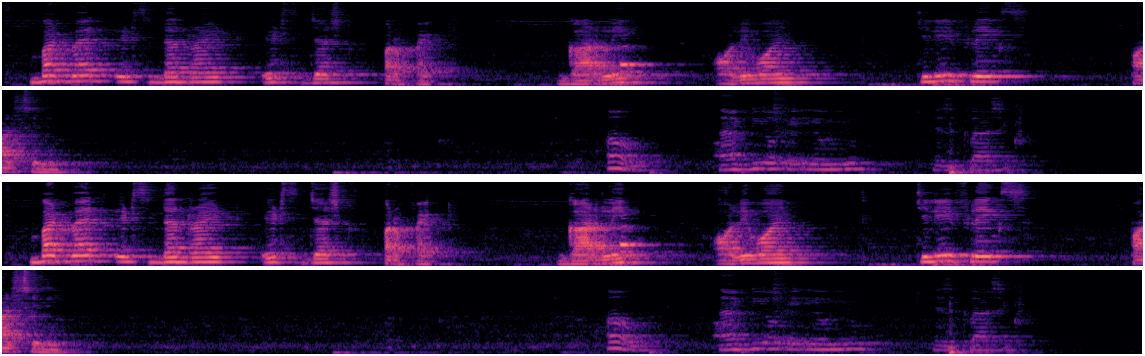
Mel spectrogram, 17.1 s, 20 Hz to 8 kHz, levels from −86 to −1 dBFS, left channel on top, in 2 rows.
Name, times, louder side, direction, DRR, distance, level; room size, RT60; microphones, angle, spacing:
voice 1, 0.2-3.3 4.2-4.9 5.3-6.0 6.9-7.7 8.5-9.0, right 3 dB, 90° right, 0.7 m, -28 dB
voice 2, 13.1-13.4 13.9-15.1 15.5-16.2, left 1 dB, ahead, 1.8 m, -43 dB
11.5 x 10.5 x 2.3 m
head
